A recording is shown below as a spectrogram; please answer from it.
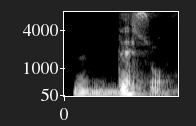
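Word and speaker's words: です: The pattern pattern wa a pattern A wa B desu. Okay. Wa pronounced wa. Okay. This is a particle that marks the topic. It acts like a pointing finger, same as for a. Desu pronounced des.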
